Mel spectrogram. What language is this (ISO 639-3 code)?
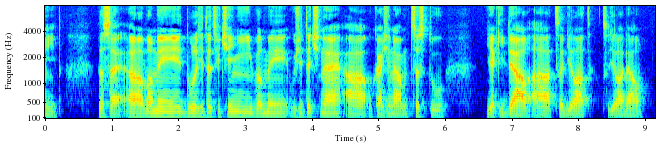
ces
